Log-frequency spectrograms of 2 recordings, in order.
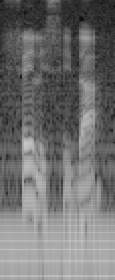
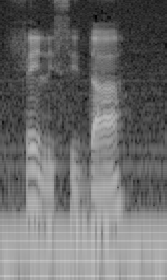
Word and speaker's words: felicidad: Então percebam aqui, eu trouxe 3 palavras: verdade, felicidade, vecindade, certo? Então vocês percebam que eu não pronuncio a letra D no final da palavra. Ela praticamente é muda, o som é mudo, tá bom?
